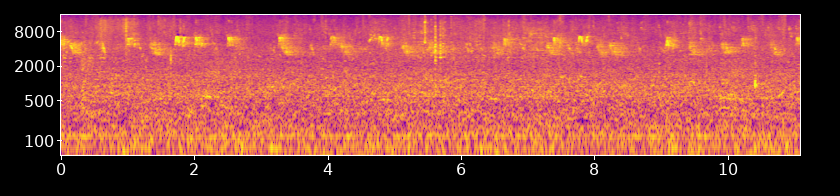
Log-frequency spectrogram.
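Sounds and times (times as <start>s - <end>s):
low background noise: 0.0s - 11.0s
small birds chirping: 0.0s - 11.0s.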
